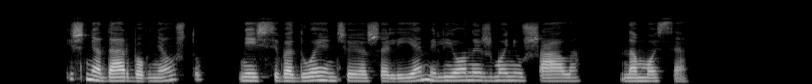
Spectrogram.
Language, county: Lithuanian, Šiauliai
